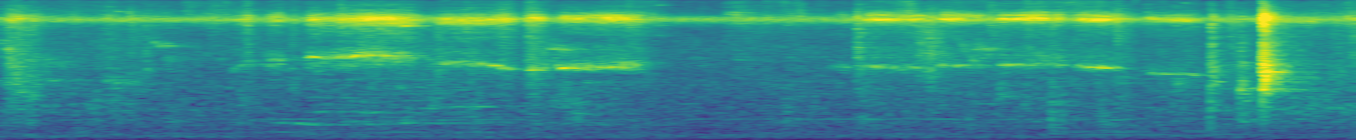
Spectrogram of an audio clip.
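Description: Insects chirring steadily at a high pitch, with one sharp tap about six seconds in.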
